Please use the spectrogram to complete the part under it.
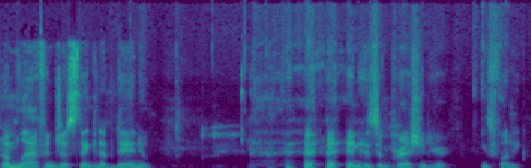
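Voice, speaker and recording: A man's voice: sits low, brisk, husky, no echo. A man chatting casually as a livestream guest, telling a story in a rambling way with many restarts.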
